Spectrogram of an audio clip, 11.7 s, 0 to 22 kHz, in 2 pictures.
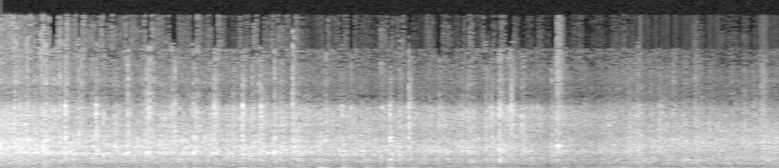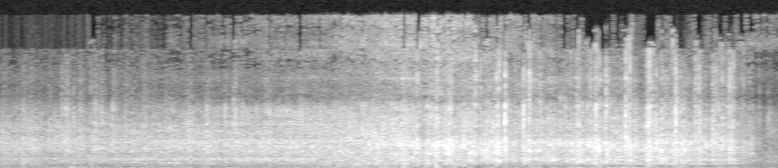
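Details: Bachmann Webb Coal Tank 0-6-2 model locomotive pulling coaches after repair of dislodged rear axles, bent pickups and a filed deformed wheel flange: light even clickety-clack nearly three a second, no clunks or binding. Runs smoothly.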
